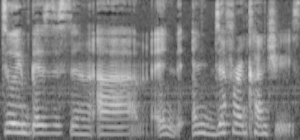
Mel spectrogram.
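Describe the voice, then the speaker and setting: A woman's monotone, flat delivery in a medium pitch, with a New Jersey accent. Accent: American, New Jersey. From New Jersey, Nigerian household. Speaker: podcast host. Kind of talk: solo podcast monologue. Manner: casual, many fillers.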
